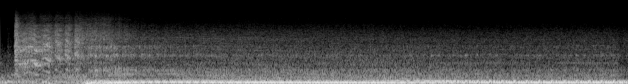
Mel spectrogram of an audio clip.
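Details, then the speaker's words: 2001 Dodge Dakota 4.7 L V8 with stock muffler, before muffler delete: starts and settles into smooth quiet low burble, soft rise on throttle; barely audible from the cab, clutch fan audible on revs. Normal exhaust. "Yeah, so that is completely pathetic. I mean, it just barely whispers. I don't know what it sounded like out here, but from inside the cab, I mean, you just barely hear it."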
